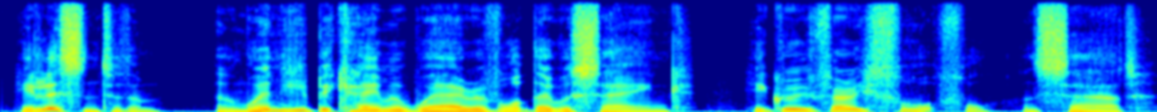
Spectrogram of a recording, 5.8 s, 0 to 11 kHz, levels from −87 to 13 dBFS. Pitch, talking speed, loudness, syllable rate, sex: 135 Hz, 205 wpm, -19 LUFS, 5.9 syllables/s, male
